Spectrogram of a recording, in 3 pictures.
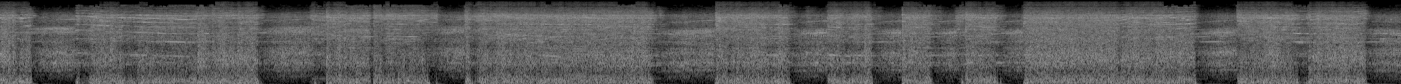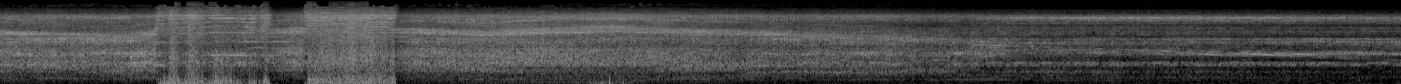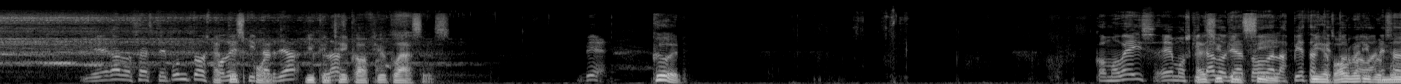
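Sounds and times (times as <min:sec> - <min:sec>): rotary tool grinding: 0:00.0 - 0:33.0.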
